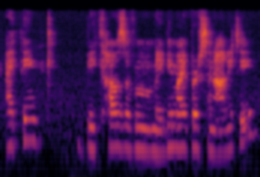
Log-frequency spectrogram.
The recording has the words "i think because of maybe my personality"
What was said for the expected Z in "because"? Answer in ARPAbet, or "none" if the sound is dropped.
Z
